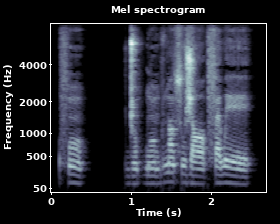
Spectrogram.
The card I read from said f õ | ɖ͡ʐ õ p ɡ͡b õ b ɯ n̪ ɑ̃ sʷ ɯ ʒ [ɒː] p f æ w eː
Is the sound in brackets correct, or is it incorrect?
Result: incorrect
